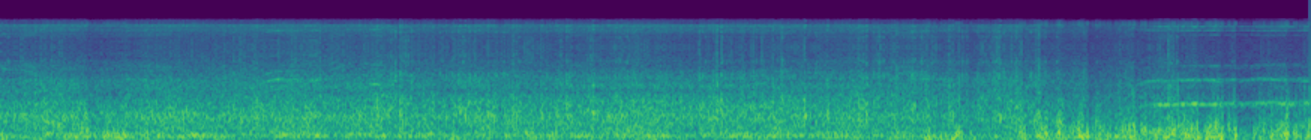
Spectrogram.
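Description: Inline skate wheels rolling over a concrete parking deck, a steady rolling noise mixed with wind buffeting the microphone. A faint high whine comes in near the end.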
